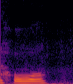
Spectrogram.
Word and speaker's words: whole: or with an H there is an e on the end silent E on whole all right well I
